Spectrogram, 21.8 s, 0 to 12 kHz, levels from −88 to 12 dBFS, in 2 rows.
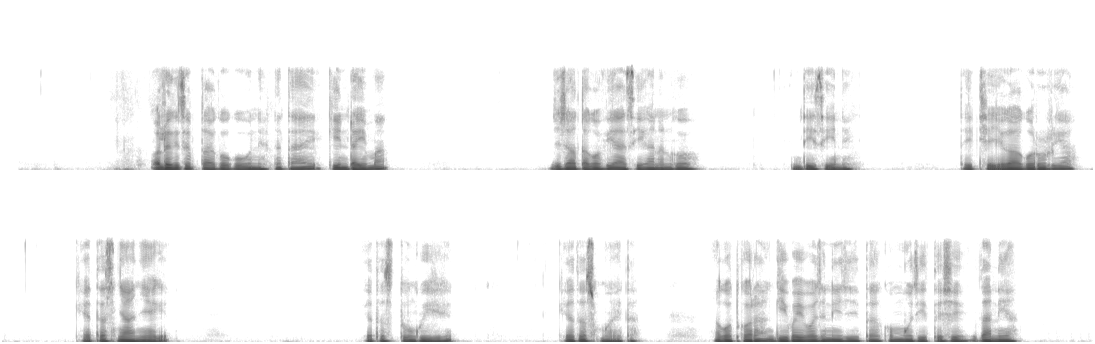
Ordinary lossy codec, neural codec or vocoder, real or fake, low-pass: none; none; real; 7.2 kHz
